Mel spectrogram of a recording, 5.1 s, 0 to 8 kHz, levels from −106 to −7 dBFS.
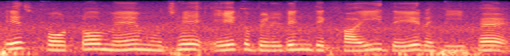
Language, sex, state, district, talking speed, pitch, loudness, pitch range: Hindi, female, Madhya Pradesh, Katni, 115 wpm, 230 Hz, -16 LUFS, 215-250 Hz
